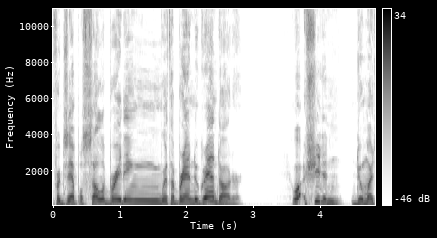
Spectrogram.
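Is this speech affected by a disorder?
No.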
